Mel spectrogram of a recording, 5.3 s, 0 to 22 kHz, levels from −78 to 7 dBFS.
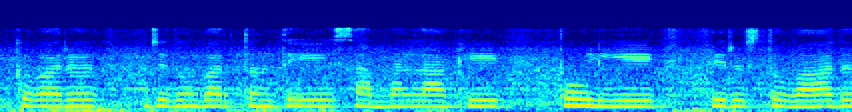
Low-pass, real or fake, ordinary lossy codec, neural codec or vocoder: none; real; none; none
